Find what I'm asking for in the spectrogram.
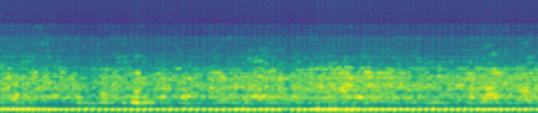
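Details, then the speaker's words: Yamaha Mio scooter idling steadily after the idle (stasioner) screw was turned clockwise to fix a surging idle, sensor left connected with no error; even, regular pulsing about three beats a second, no hunting or misses; normal idle. "Nah, kita nyalakan dulu, kita cari stasionernya yang pas. Udah mulai stabil."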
